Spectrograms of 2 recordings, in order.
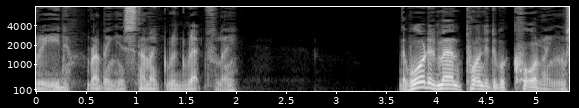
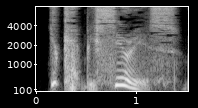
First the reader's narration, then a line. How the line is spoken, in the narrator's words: Roger cried in disgust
